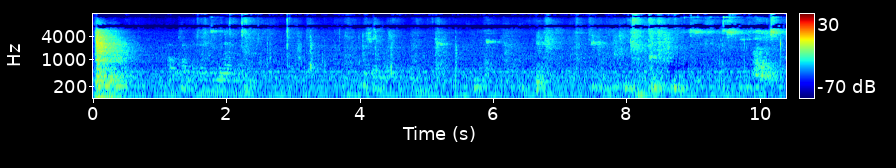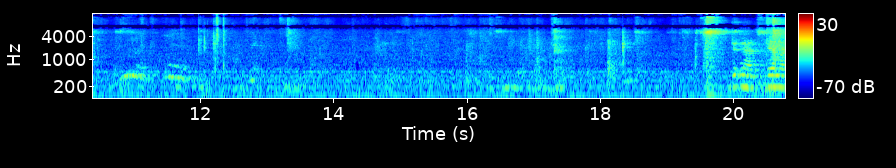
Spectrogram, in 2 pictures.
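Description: A woman speaks through a microphone and loudspeaker in a room with a slight echo.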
